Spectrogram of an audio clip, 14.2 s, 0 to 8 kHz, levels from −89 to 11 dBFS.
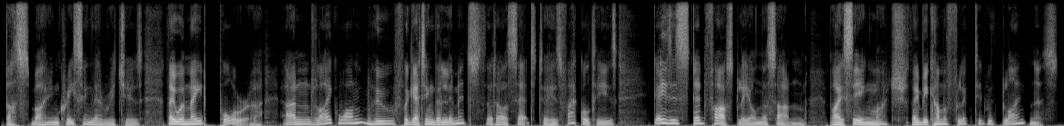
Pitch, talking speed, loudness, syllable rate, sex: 135 Hz, 150 wpm, -20 LUFS, 4.4 syllables/s, male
